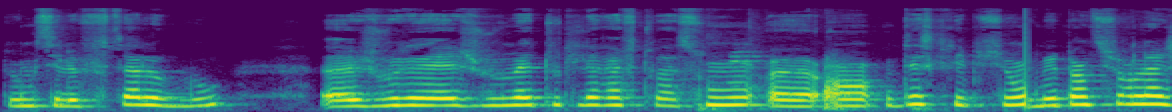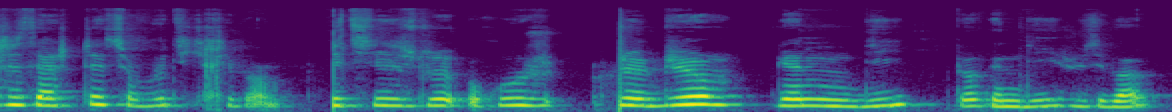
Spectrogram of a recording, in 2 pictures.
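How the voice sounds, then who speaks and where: A young woman, chatting casually through a how-to tutorial, filling pauses with many hesitations and restarts. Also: on the high side, steady tone, mellow, slightly rough. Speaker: vlogger teaching reborn doll painting.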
